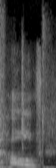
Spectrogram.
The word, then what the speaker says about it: Hoeve: Mesdames, messieurs, ladies and gentlemen, Hoeve. Hey, it's Hoeve. Am I pronouncing this right? Not really, but I accept it. How should I pronounce your name? Hoeve. Hoeve.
